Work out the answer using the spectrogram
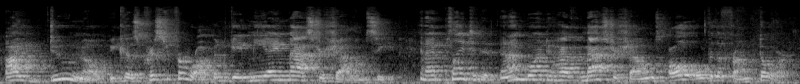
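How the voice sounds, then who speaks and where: A man playing a gentle, absent-minded, food-loving toy bear in a staged children's story reading, musing aloud in a singsong way. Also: a little high, sing-song, moderate pace, few pauses. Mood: earnest. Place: stage, actors seated, live audience recording. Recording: echoey hall from far off, faint noise.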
